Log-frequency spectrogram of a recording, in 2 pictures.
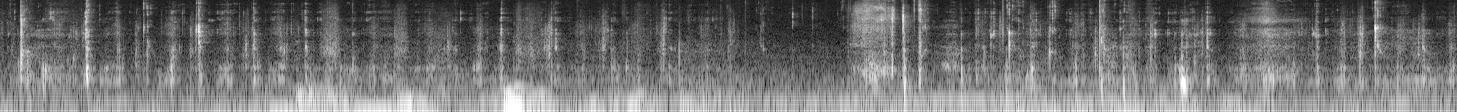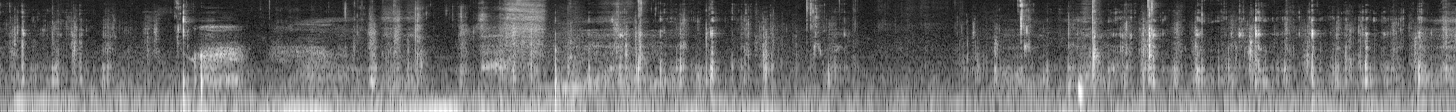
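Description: Close-miked chewing of a slice of pepperoni pizza: many wet mouth clicks and smacks, with a few louder bites scattered through.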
